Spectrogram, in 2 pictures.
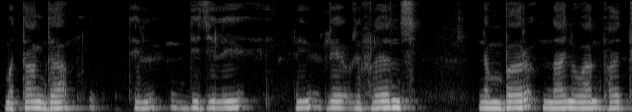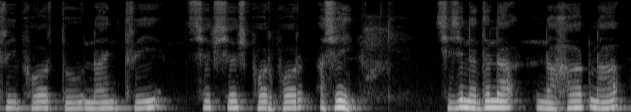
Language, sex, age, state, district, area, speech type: Manipuri, male, 60+, Manipur, Churachandpur, urban, read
